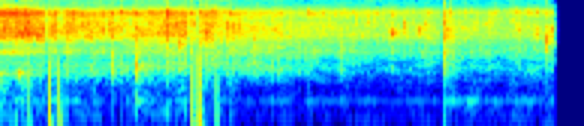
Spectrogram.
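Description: Onions and white cumin seeds frying in hot oil give a loud, steady crackling sizzle with a few sharp pops near the start, cutting off abruptly at the end.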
